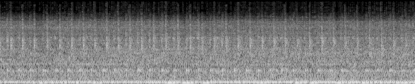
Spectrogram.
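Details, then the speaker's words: Corvair engine on a run stand during hydraulic-lifter valve adjustment: fast, even light ticking over a steady idle, barely changing as the adjuster is turned; valve lifter clatter from excess lash before tightening to zero lash plus 3/4 turn. "Well, there's the clatter you hear. You want to wait a second, make sure the clatter doesn't go away."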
